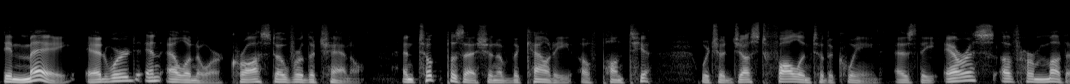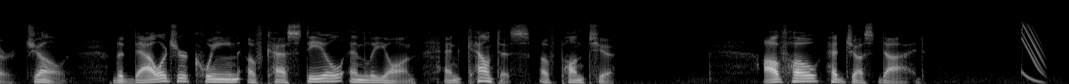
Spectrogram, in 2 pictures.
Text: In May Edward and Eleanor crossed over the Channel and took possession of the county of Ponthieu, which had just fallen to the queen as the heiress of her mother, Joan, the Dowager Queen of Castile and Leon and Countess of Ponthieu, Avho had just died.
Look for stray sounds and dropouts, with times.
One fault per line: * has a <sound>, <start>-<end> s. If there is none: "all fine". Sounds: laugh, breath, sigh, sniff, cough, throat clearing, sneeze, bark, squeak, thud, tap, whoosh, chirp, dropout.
* has a chirp, 20.9-21.2 s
